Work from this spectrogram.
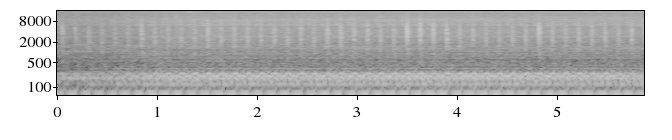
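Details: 2008 Dodge Ram 1500 5.7 Hemi at idle: sharp, fairly regular knock about 2.5 per second over the engine. Five mechanics couldn't identify it and suggested a new engine; cause unknown.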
